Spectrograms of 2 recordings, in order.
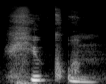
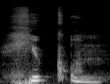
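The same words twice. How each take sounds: No difference in how they are said.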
